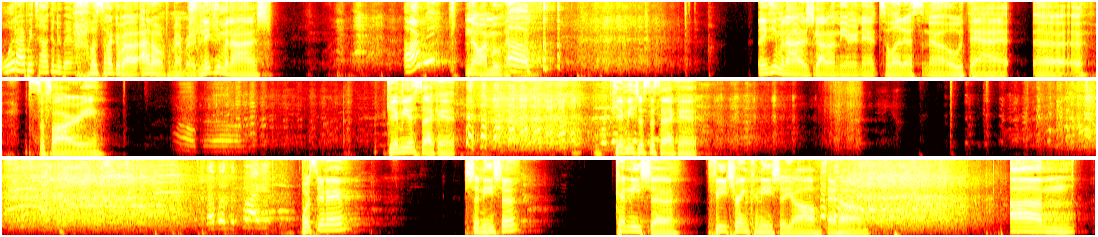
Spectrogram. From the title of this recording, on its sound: Live from Baltimore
